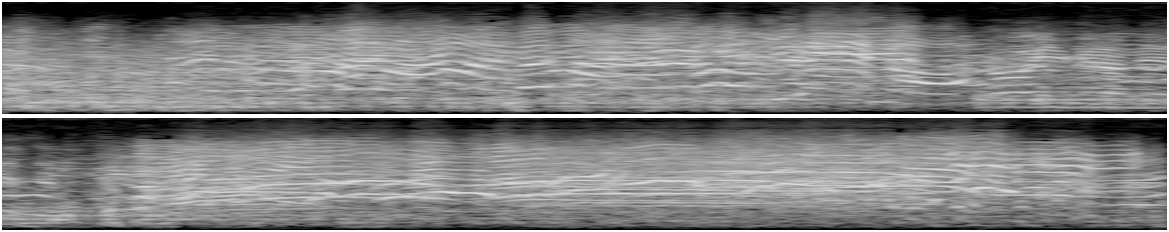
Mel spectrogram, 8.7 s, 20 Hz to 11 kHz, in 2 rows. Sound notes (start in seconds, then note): 4.2 children yelling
